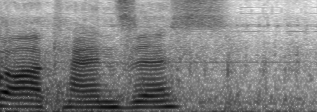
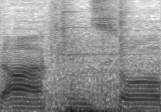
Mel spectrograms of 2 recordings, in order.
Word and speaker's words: Arkansas: you, R. Kansas. And yes, I know it's pronounced Arkansas, but if you want me to pronounce it Arkansas, spell it flipping Arkansas and not R Kansas.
